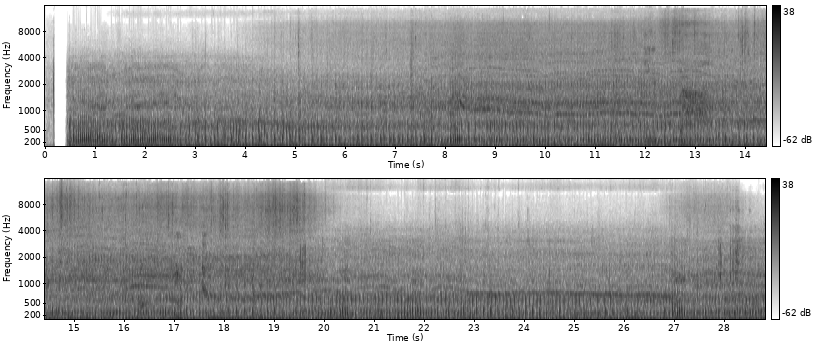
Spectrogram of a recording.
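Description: Off-road trail motorcycle engine running as the bike rides a rough, overgrown track, heard from on the bike, its note wavering up and down with the throttle. It starts abruptly about half a second in, and from about twelve to twenty seconds in a hiss of tall grass brushing against the bike rides over it.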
